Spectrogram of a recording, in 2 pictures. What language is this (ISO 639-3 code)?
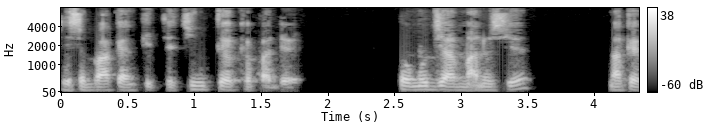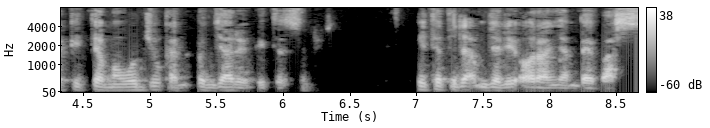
msa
